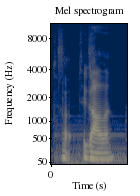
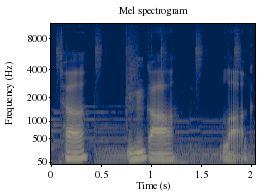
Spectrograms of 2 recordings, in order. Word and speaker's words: Tagalog: Tagalog. What? Tagalog. Do it slow. Tagalog.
